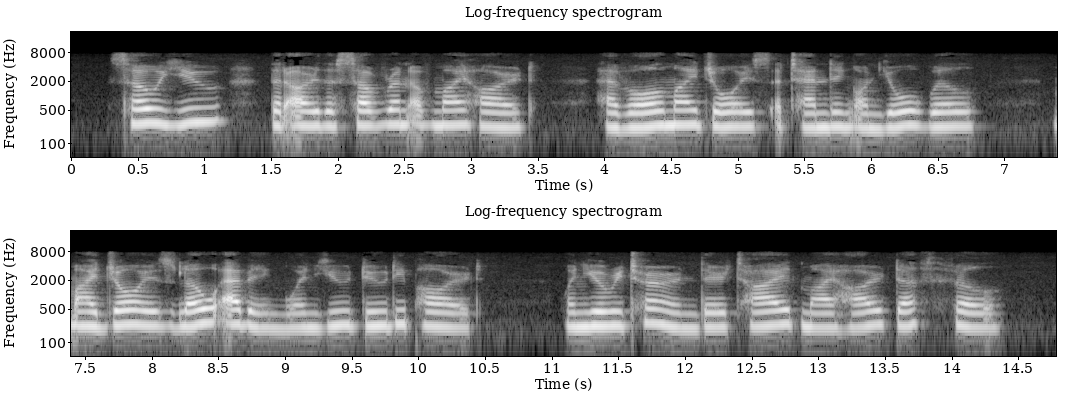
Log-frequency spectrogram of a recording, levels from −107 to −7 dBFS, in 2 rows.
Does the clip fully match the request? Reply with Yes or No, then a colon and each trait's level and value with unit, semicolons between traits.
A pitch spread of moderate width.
No: narrow, 1.8 semitones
